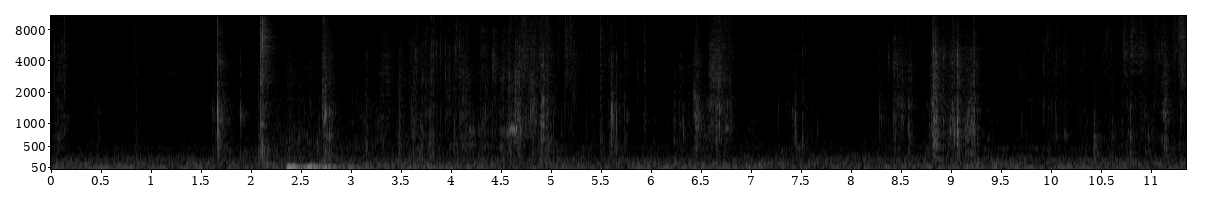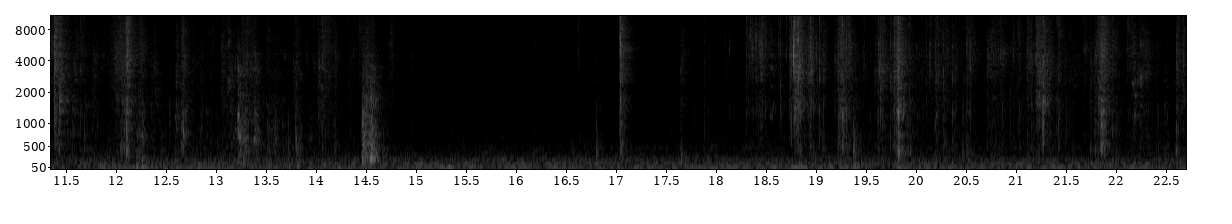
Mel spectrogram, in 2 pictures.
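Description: Cardboard packs slide and tap on a table.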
